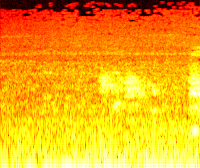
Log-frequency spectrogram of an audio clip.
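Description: A car rolling slowly up a driveway, a low steady rumble, with a brief faint higher-pitched sound about a second in.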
